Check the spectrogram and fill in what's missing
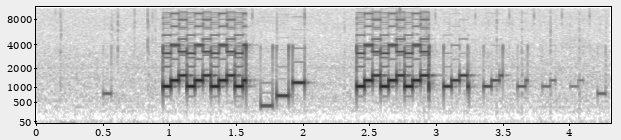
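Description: A phone gives off two short bursts of rapid electronic warbling, each followed by a string of single beeps and tones like keypad presses, all loud and close with brief gaps between.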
